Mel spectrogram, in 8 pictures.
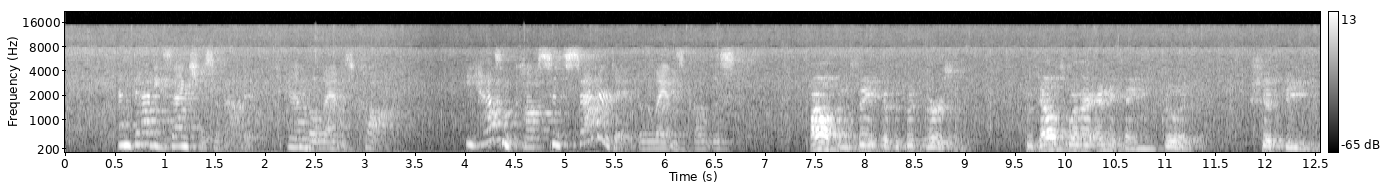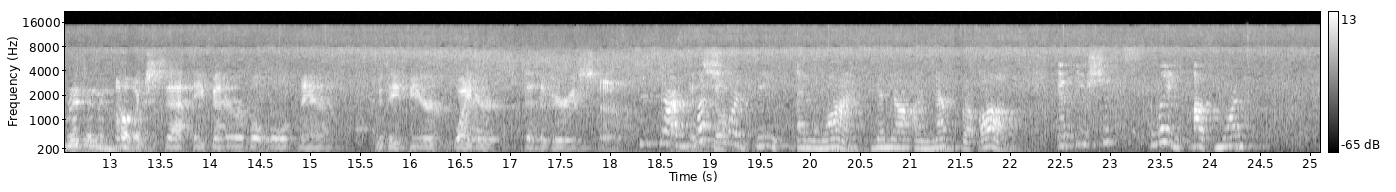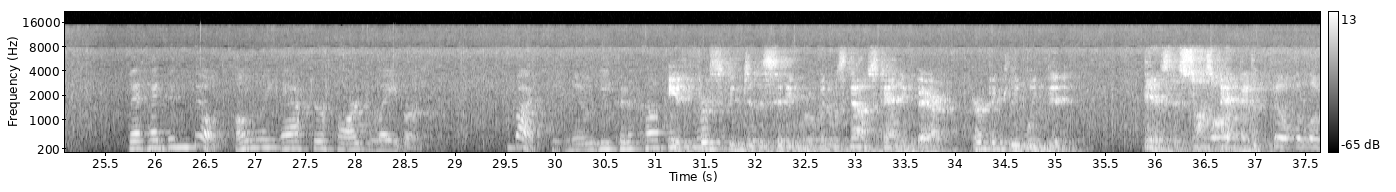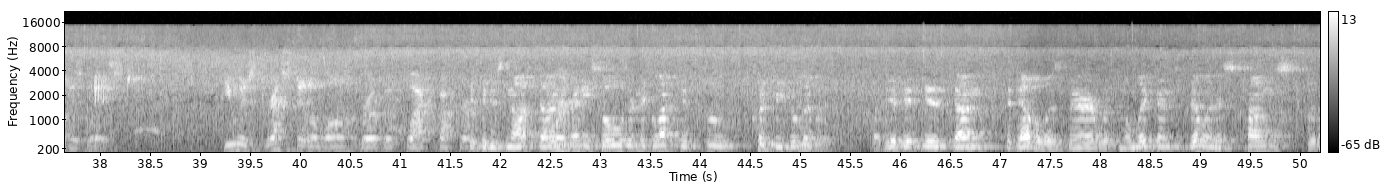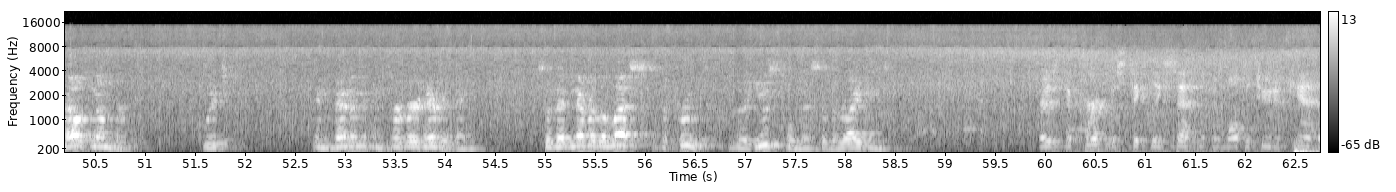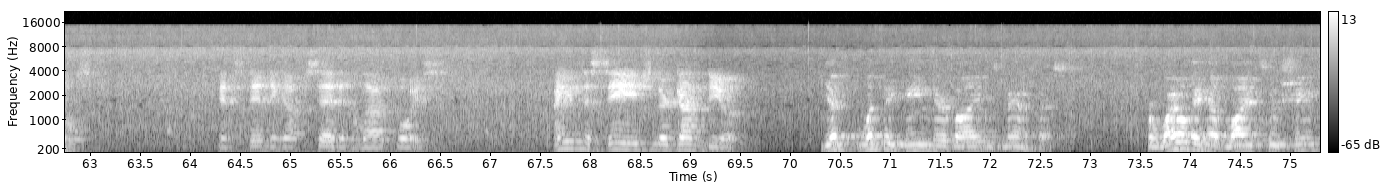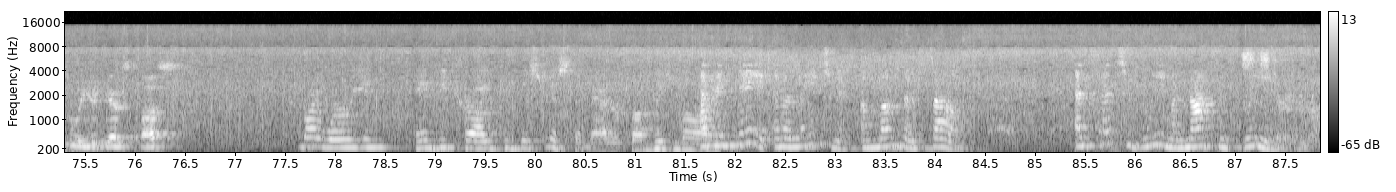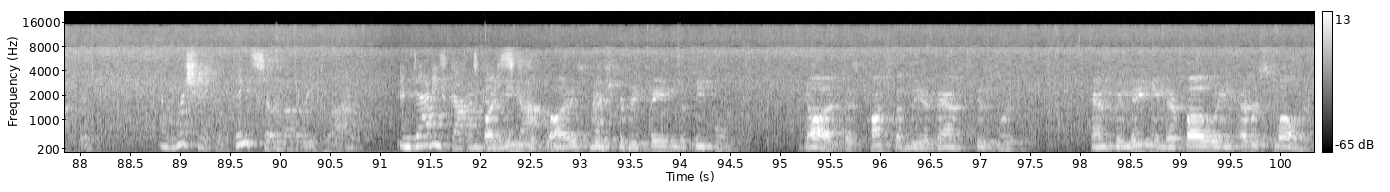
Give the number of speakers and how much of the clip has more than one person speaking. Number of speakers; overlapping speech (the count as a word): six, about 7%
